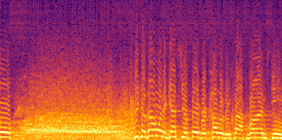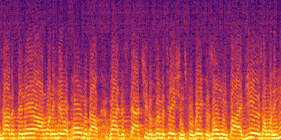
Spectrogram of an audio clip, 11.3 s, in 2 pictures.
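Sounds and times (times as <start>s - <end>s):
audience yelling ho and cheering: 0.2s - 2.9s
speech: 2.8s - 11.2s.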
